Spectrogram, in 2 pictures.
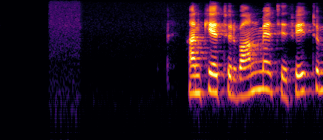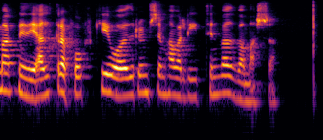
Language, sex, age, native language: Icelandic, female, 50-59, Icelandic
